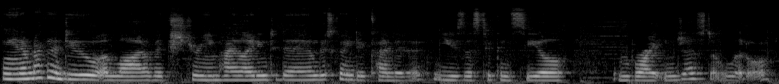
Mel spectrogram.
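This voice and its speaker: A woman's voice: medium pitch, fairly even intonation, normal speed, warm tone, soft background music. A young woman with a congested, nasal voice from a cold, chatting casually and self-deprecatingly through a makeup tutorial. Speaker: beauty vlogger, makeup artist. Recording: echoey, roomy sound.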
